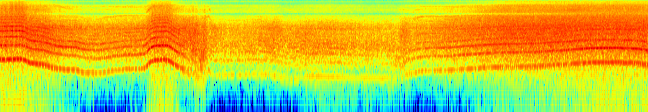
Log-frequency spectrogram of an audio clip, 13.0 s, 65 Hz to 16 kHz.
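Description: FPV racing quadcopter's 2203 2300kv brushless motors spinning 5-inch tri-blade bullnose props, heard through the onboard camera: a whine that jumps up in pitch with two sharp throttle punches, at the start and about three seconds in, each sliding back down. After a lower stretch it climbs again from about eight seconds in and holds high near the end.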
